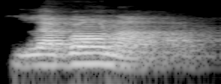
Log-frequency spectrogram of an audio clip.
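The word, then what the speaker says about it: לבונה: So it is pronounced labona.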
